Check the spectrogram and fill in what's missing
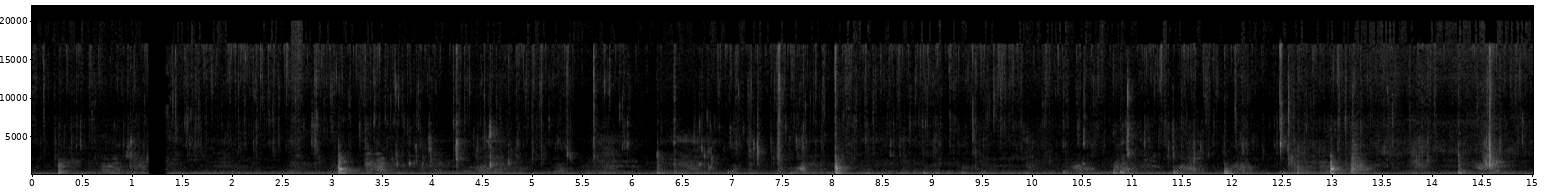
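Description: Ham croquette paste being stirred in a pan over medium heat, soft repeated scraping and gentle sizzling, fairly quiet and without talk.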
